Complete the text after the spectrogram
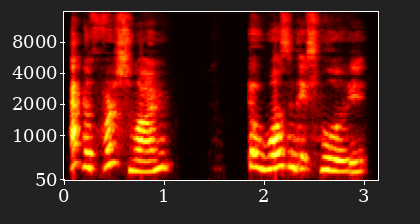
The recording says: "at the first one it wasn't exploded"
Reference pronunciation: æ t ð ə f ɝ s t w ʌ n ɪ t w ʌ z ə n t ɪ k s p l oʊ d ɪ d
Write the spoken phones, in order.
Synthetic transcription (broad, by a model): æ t ð ə f ɝ s t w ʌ n ɪ t w ʌ z ə n t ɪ k s p l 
